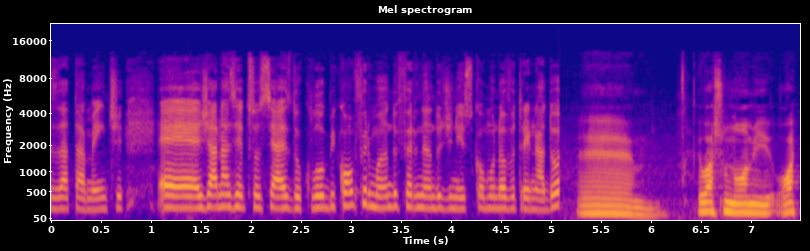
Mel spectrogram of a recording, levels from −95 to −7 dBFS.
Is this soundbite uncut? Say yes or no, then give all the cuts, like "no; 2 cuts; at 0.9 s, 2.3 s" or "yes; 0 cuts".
no; 1 cut; at 5.1 s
